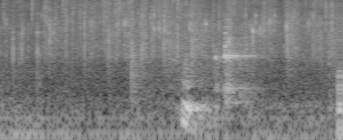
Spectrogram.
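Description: Batter frying in oil in a pan gives a steady, loud sizzle with a few brief scraping touches, close and uninterrupted.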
